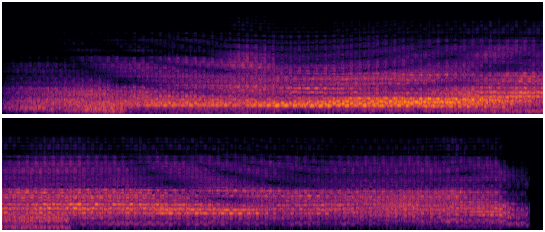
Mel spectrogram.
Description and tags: Hell's Oscilator
Haunting army of lost souls flying around your head
oscilator, dark, drone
